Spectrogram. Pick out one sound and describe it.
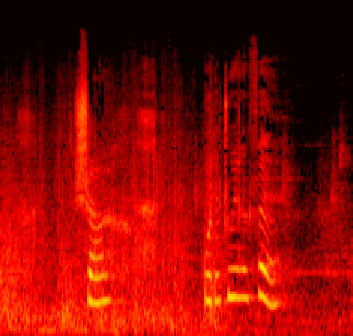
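A young woman speaks tearfully and strained.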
